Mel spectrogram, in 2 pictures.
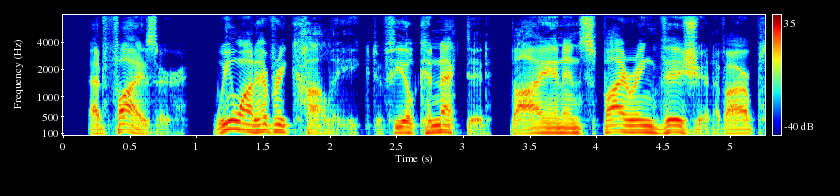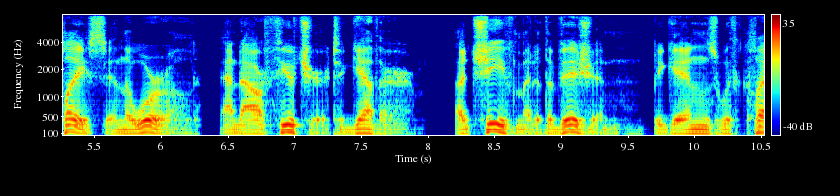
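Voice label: Corporate Orientation Focused Intense Authoritative, American Male Voice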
